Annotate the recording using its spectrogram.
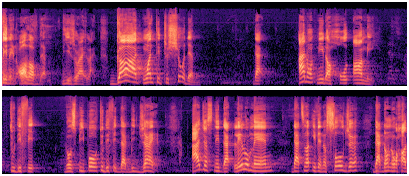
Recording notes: This message was delivered and recorded on March 25, 2023 at the Transformation and Equipping Center - 244 Liberty Street Brockton, MA 02301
